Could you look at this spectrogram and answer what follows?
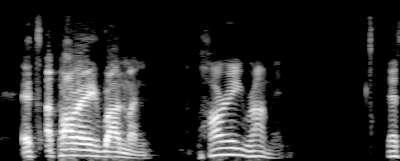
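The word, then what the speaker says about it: Appare-Ranman: So, anyway, a pair ramen. Am I pronouncing it correctly? No. Okay. It's appare ramen.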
